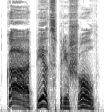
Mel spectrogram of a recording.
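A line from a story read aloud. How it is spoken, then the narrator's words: Joyful bark. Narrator (Russian): радостно гаркнул работяга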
